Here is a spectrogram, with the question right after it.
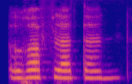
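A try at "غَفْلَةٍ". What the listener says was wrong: So not tan. And could you please read it as if you're making a pause there?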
